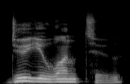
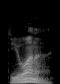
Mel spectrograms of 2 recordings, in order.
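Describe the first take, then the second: First: Every word is said fully and separately. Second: The words are shortened and run together.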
